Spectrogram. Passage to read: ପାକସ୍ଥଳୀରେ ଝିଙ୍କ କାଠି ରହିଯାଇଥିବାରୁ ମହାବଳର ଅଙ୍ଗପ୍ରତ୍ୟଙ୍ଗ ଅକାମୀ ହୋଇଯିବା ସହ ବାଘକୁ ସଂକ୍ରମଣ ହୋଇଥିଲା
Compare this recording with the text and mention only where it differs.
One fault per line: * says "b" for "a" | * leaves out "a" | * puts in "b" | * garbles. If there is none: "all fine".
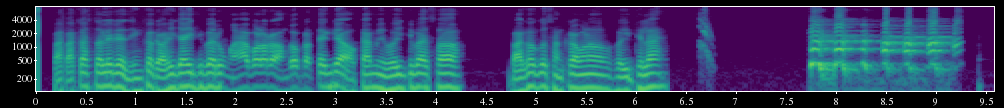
* leaves out "କାଠି"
